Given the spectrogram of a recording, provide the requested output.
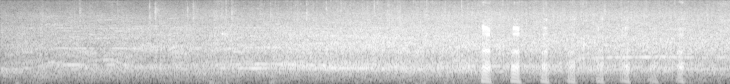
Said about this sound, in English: Nice applause for the ball boy. Yeah, he did throw the ball to him. He just walked with the ball until he got to him and then passed it to him. Very polite.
